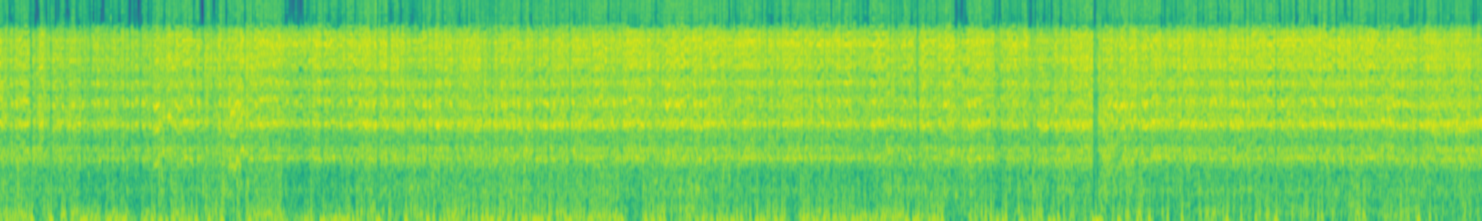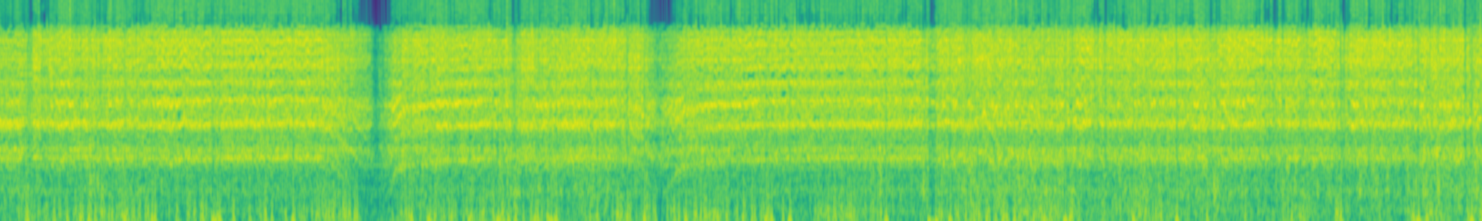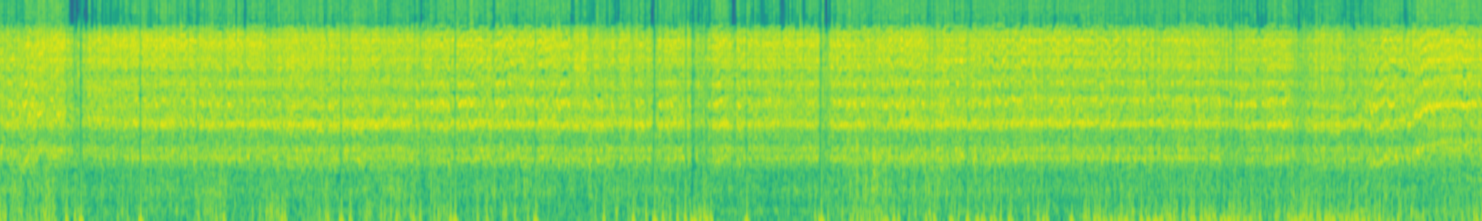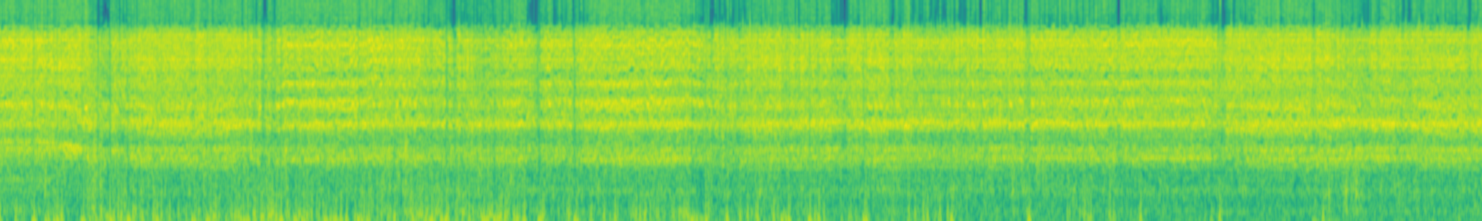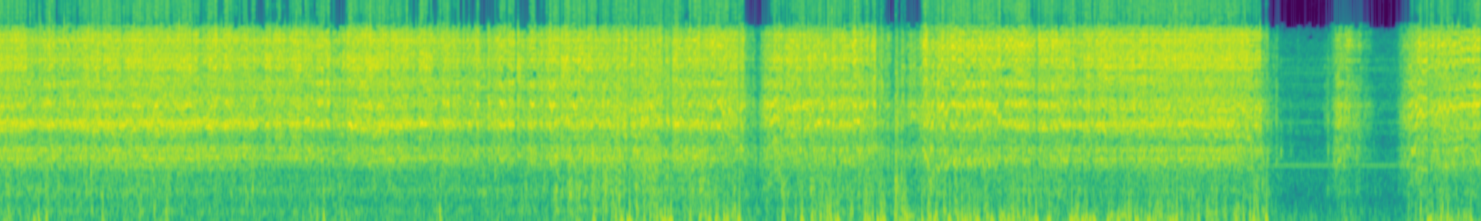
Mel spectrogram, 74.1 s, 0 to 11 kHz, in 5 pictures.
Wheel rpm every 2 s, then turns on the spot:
230, 230, 230, 240, 230, 220, 230, 230, 230, 150, 180, 220, 230, 230, 230, 240, 220, 230, 230, 230, 230, 230, 290, 220, 220, 220, 220, 230, 220, 230, 220, 230, 230, 180, 160, 200, 50.
none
